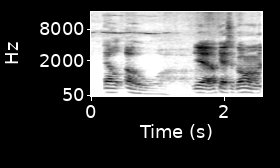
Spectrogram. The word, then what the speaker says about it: Chikatilo: Andre Chikatilo. Yep, that's how it's pronounced. Chikatilo.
